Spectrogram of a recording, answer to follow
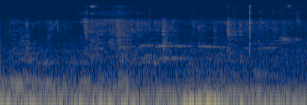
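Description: Leaves and stems rustling and snapping as garden plants are picked by hand, with a bird calling in the background.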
